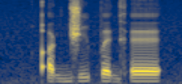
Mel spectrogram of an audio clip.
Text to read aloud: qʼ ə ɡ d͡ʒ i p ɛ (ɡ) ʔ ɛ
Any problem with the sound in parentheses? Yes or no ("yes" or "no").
no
